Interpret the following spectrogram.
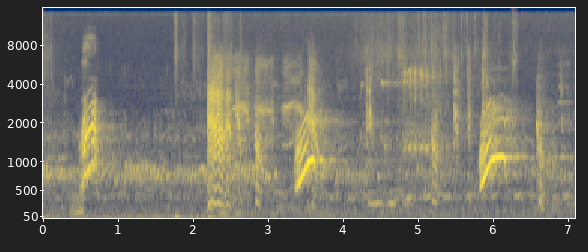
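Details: Repeated jackal alarm barks on Dead Tree Island warn the leopard Mosweo of danger near her den: three or four rising yelps a couple of seconds apart, with vervet monkeys chattering in the distance.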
